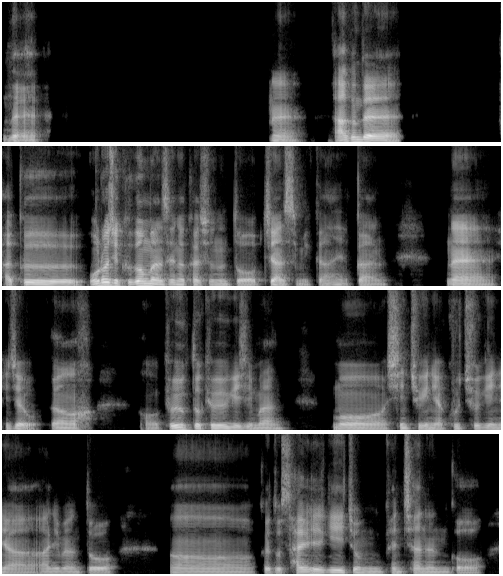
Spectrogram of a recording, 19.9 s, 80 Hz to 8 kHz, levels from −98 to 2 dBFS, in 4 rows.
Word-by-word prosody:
네. - - -1 2.3
네. 75 -8 -2 0.4
아, 115 - +6
근데 110 - +7 1.0
아 - - -2
그 95 -5 +4
오로지 155 -4 +7
그것만 115 -2 +6
생각할 100 -4 0
수는 85 -5 -5
또 65 - -1
없지 - - +1
않습니까? 80 +9 -4
약간 70 -4 -7 0.6
네, 75 -7 +2 0.2
이제 - - -1
어 - - -3 1.1
어 - - -10
교육도 125 +2 +2
교육이지만 75 -7 -1 0.5
뭐 75 -4 -1
신축이냐 80 -7 -3
구축이냐 75 -5 -5
아니면 80 -1 -7
또 75 -1 -3 0.5
어 80 -3 -6
그래도 - - -4
살기 110 -3 +1
좀 80 -4 -4
괜찮은 75 -1 -5
거, 65 -2 -7
80 Hz, 195 characters per minute, -24 LUFS, 75-95 Hz, 2.3 s, 근데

